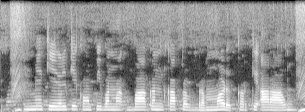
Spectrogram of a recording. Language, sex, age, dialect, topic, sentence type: Hindi, female, 18-24, Kanauji Braj Bhasha, agriculture, statement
